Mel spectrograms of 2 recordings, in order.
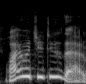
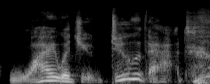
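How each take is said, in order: First: The question sounds open and genuinely curious. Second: The question sounds judging and accusing. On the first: The asker sincerely wants to understand the reasoning. The speaker calls it right. "What are you thinking there? Explain your process" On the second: The asker disapproves of what was done. The speaker calls it wrong. "a question can come off as a judgment"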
